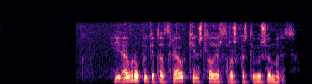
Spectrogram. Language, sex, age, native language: Icelandic, male, 40-49, Icelandic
